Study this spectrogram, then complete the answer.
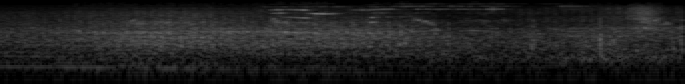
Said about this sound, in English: Charles's motor car draws up outside a shop.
